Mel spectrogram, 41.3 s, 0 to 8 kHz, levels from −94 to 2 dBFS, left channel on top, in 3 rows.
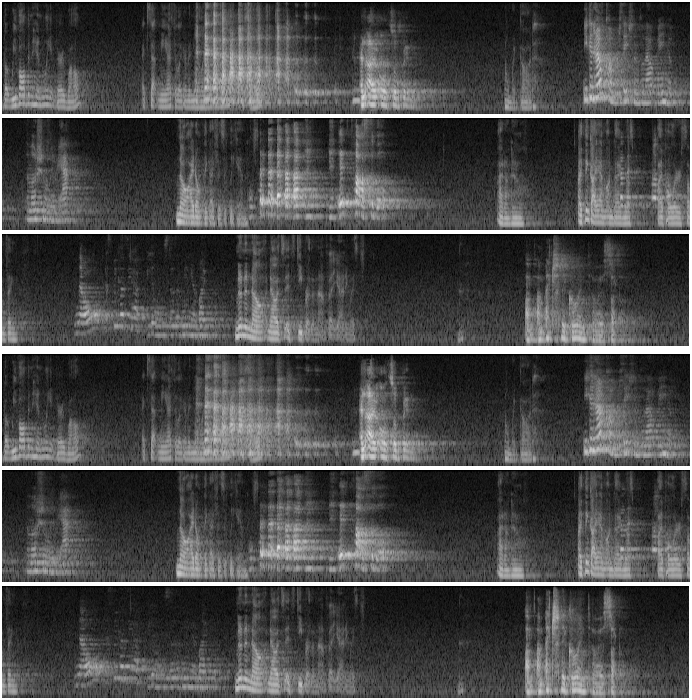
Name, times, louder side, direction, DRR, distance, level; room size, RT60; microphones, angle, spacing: voice 1, 0.0-1.6 2.9-4.2 4.5-4.6 5.0-5.2 10.0-10.8 17.2-18.9 23.7-24.3 25.3-26.4 26.9-27.8 32.2-34.6 36.6-36.7, left 1 dB, 10° left, 11 dB, 0.5 m, -32 dB
voice 2, 3.8-5.2 5.5-6.3 7.0-7.2 11.6-13.4 14.2-15.1 18.7-20.0 20.3-21.4 26.1-26.2 26.7-27.1 29.0-31.6, left 2 dB, 85° left, 3 dB, 2.7 m, -27 dB
voice 3, 7.1-8.3 38.0-39.9, right 2 dB, 55° right, 11 dB, 1.0 m, -24 dB
29.0 x 20.5 x 4.6 m, 2.3 s
head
